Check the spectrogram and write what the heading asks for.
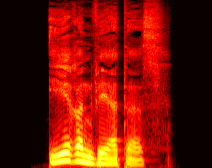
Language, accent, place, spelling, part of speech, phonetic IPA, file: German, Germany, Berlin, ehrenwertes, adjective, [ˈeːʁənˌveːɐ̯təs], De-ehrenwertes.ogg
- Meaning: strong/mixed nominative/accusative neuter singular of ehrenwert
